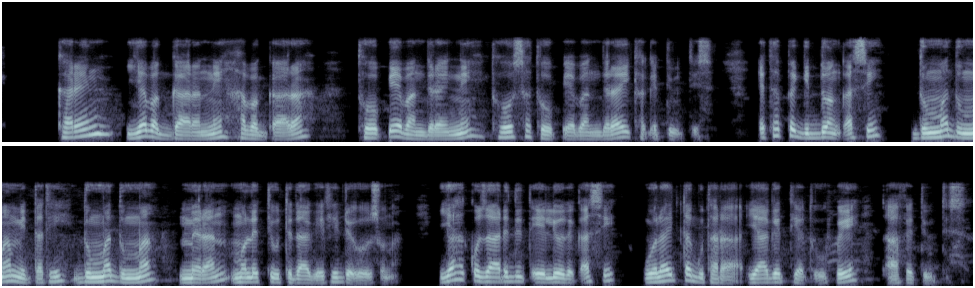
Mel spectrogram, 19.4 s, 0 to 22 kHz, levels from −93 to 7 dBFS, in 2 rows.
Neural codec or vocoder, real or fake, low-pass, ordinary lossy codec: none; real; 7.2 kHz; Opus, 32 kbps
